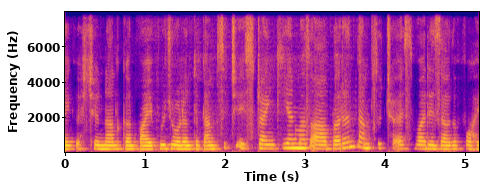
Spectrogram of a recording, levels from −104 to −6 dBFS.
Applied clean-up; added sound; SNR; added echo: neural mask model Resemble Enhance denoiser.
